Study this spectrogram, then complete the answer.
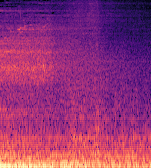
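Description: A bright magical chime rings out and fades.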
